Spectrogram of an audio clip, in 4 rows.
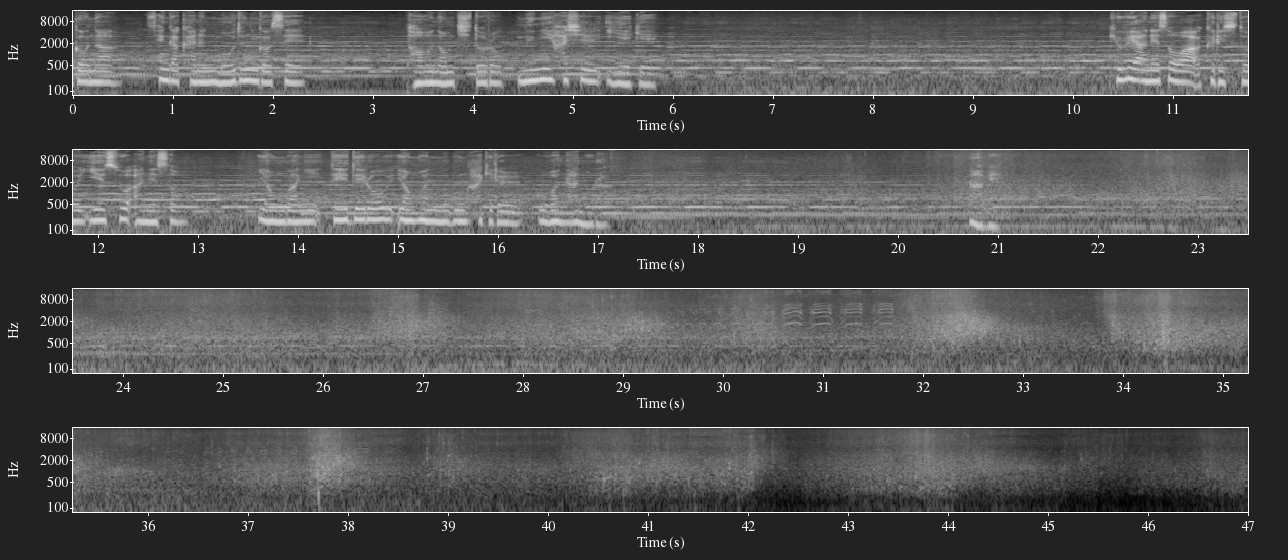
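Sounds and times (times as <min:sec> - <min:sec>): held chord of background music: 0:00.0 - 0:35.2.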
